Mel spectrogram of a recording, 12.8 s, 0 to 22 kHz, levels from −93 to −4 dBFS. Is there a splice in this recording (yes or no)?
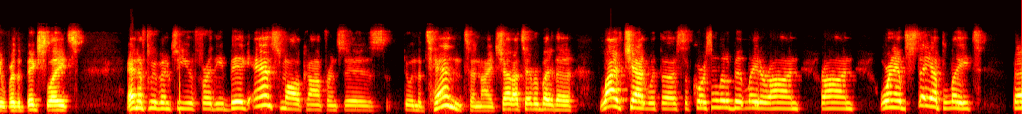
yes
